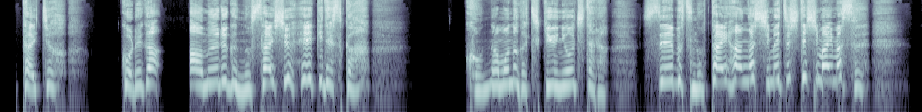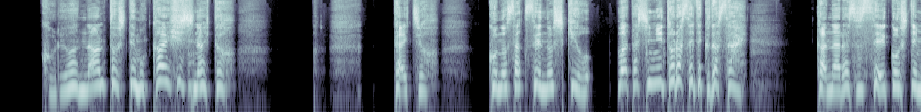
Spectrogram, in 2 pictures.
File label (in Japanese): f kakkoii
